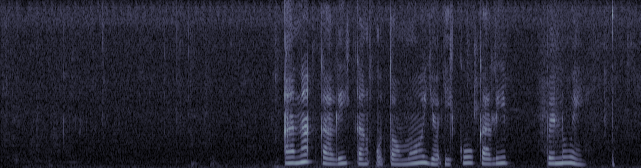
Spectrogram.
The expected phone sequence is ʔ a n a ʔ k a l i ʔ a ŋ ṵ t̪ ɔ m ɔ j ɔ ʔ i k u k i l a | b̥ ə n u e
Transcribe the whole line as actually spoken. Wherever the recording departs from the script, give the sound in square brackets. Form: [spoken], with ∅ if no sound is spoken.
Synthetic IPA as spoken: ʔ a n a ʔ k a l i [k] a ŋ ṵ t̪ ɔ m ɔ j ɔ ʔ i k u k [a] l [i] | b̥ ə n u e

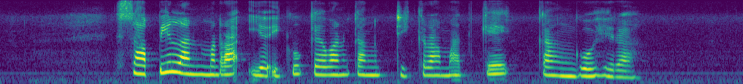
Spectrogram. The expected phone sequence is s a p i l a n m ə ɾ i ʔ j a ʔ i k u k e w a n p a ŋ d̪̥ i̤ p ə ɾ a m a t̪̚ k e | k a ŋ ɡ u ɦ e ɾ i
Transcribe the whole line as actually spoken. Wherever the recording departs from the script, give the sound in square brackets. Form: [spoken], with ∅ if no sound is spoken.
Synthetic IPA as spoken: s a p i l a n m ə ɾ [a] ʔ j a ʔ i k u k e w a n [k] a ŋ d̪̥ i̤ [k] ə ɾ a m a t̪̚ k e | k a ŋ ɡ [o] ɦ e ɾ [a]

